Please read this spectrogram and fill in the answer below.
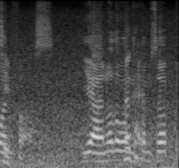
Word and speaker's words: Dettifoss: later in the word, Icelandic will always emphasize them the very first syllable. Okay. So, for example, the name of the waterfall just down the river here is Dettifoss, right? Not something like Dettifoss or Dettifoss. Dettifoss.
